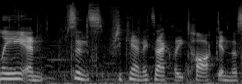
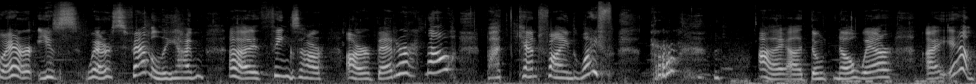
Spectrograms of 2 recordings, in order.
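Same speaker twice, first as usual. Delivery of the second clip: tiny, small, high little creature voice; 6 semitones higher than usual. Narrating what players hear after casting Speak to Animals, Nibble's small little voice. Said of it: "Nibble's like small little voice".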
